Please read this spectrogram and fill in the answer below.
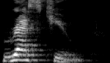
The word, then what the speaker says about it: rescue: Aqui, muita atenção, porque essa palavra resgate em inglês é rescue. Rescue, ou seja, sílaba tônica é a primeira sílaba.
